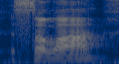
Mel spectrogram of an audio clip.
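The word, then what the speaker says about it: Salach: It's O-R space S-A-L-A-C-H, and he says it's pronounced Salah, S-A-L-A-H.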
